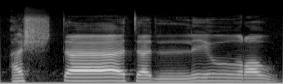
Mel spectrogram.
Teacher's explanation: সাকিনের পরে লাম আসছে, লামকে তাসদিদ দিয়ে গুন্না ছাড়া পড়তেছি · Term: ঈদগামে বিলাগুন্না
